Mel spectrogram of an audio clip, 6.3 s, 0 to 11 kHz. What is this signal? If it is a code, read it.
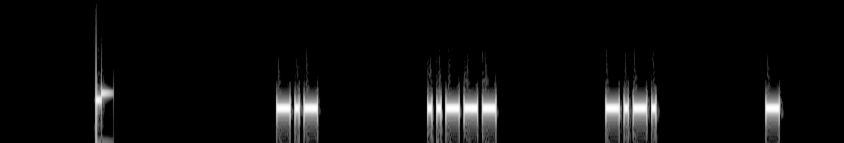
Morse code, heard as a keyed tone, about 34 wpm, spaced as for 10 wpm, 700 Hz. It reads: K2CT
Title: USA Call Signs - 4 Characters - 8x Character Spacing - 35wpm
